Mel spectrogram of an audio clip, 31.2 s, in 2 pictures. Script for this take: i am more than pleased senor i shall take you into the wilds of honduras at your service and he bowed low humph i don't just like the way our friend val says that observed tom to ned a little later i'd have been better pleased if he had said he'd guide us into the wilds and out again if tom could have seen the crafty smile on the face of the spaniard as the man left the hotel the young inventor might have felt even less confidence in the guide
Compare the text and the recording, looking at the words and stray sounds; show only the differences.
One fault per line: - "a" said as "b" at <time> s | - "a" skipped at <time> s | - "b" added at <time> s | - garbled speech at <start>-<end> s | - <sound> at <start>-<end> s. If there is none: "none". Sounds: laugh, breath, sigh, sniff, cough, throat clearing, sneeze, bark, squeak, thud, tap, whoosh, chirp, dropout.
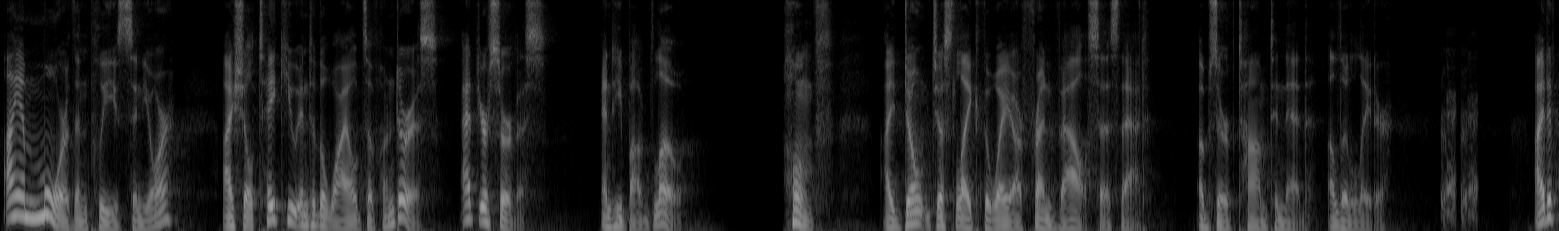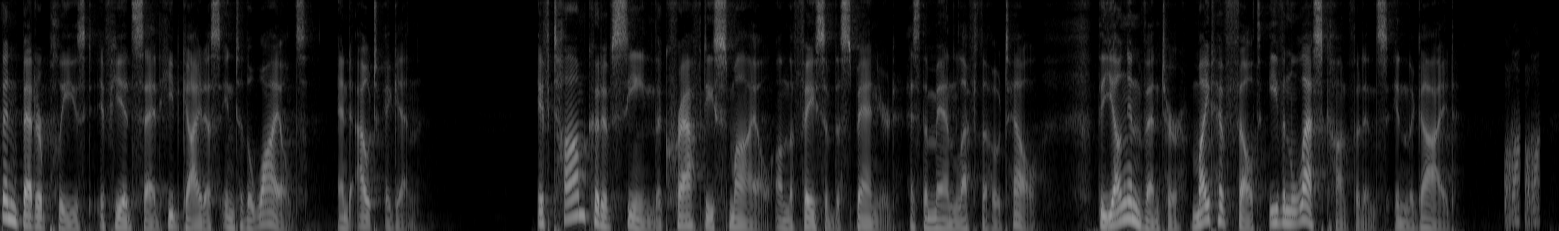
- laugh at 14.4-14.8 s
- laugh at 30.6-31.0 s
